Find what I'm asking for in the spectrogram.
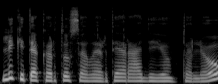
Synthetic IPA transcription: lʲɪkʲɪt̪ʲɛkɐɾt̪ʊsʊɛlˠɛɾʲt̪ʲeːɾɑːd̪ʲɪjut̪oːlʲɛʊ

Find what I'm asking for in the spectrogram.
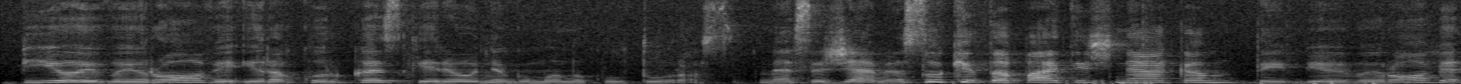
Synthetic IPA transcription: bʲɪjoːiːʋɐɪɾoːʋʲeːʔiːɾɐkʊrkɐsɡʲɛɾʲɛʊnʲæɡʊmɑːnoːkʊlˠt̪uːɾo̰ːs | mʲɛsɪɾʒʲæːmʲeːsuːkʲɪt̪ɐːpɑːt̪ʲiːʃʲnʲæːkɐmt̪ɐɪbʲɪjoːiːʋɐɪɾoːʋʲeː

